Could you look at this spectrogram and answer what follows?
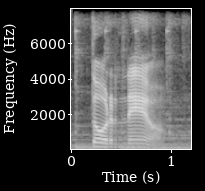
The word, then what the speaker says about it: torneo: So it's pronounced torneo.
